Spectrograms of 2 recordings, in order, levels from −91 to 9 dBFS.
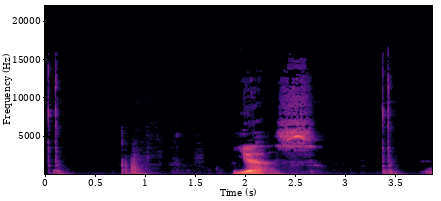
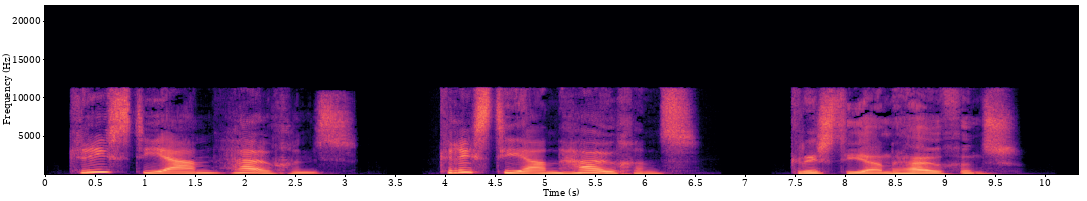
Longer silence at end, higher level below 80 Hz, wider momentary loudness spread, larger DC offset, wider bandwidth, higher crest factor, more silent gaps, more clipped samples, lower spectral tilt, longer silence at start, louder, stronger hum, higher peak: second, 0 s vs 0.65 s; second, -58 dBFS vs -50 dBFS; first, 27 LU vs 11 LU; neither; first, 15 kHz vs 12 kHz; first, 24 dB vs 16 dB; second, none vs 3.43-3.76 s, 6.82-7.25 s; neither; about the same, -4.5 dB/octave vs -4.5 dB/octave; second, 0.1 s vs 0.25 s; second, -25 LUFS vs -16 LUFS; neither; second, -6 dBFS vs 0 dBFS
